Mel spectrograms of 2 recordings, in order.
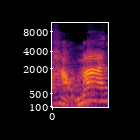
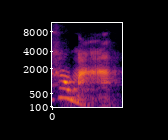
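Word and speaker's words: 号码: Sư tua xảo không phải đọc là hảo ma nhé, hảo mã.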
